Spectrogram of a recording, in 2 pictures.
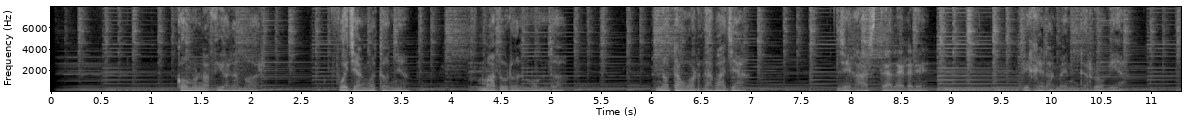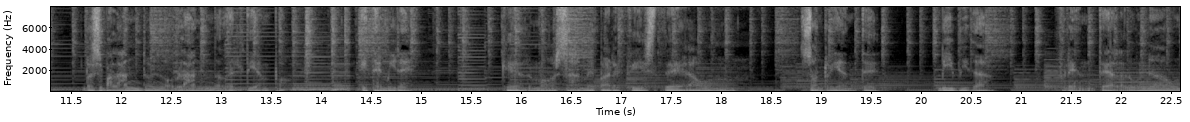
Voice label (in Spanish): locutor spanish voiceover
